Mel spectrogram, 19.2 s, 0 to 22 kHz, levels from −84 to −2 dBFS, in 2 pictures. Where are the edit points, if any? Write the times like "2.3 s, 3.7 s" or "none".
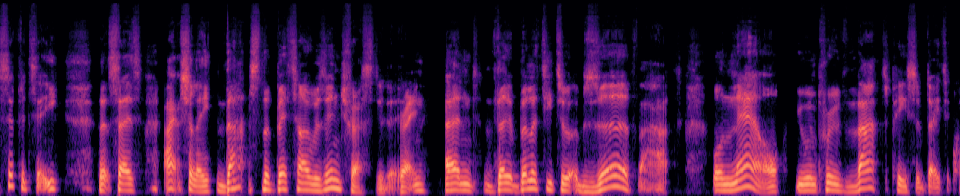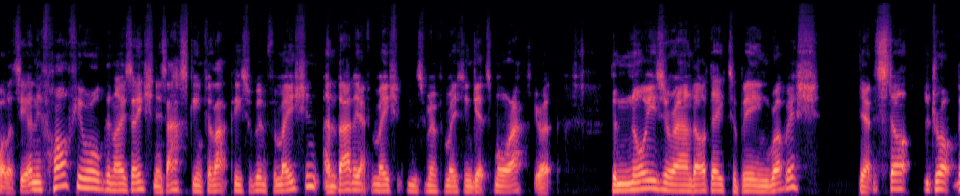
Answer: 2.2 s, 4.3 s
